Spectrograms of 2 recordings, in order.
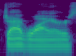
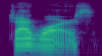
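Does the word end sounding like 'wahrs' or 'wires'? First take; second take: wires; wahrs. First: The ending sounds like 'wires'. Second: The ending sounds like 'wahrs'. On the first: The speaker calls it wrong. "I say like W-I-R-E-S" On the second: The speaker calls it right. "So it's like a W-A-H-R-S at the end, like wahrs"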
